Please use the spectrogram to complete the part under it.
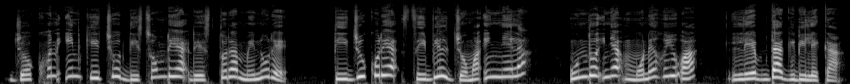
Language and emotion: Santali, disgusted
